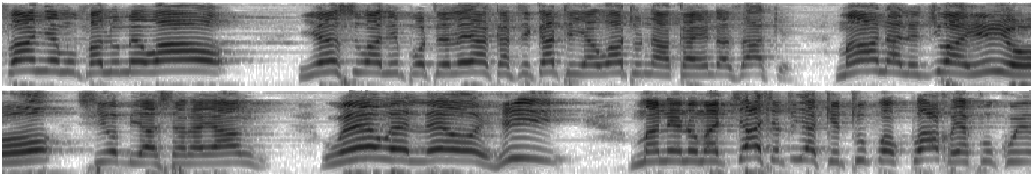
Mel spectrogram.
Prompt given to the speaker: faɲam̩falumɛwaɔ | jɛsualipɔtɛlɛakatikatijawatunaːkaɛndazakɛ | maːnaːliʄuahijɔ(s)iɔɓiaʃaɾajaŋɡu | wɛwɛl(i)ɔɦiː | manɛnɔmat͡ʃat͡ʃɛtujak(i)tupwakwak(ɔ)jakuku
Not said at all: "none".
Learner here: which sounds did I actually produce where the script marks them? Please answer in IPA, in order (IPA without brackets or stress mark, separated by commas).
s, ɛ, i, ɔ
